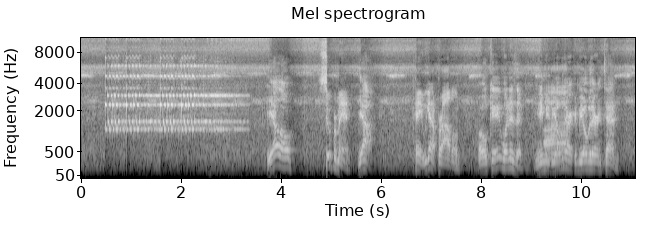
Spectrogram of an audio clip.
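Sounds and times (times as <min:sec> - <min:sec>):
telephone ringing on an outgoing call with an electronic trill: 0:00.5 - 0:03.4
speech: 0:03.7 - 0:06.0, 0:06.7 - 0:10.8.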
